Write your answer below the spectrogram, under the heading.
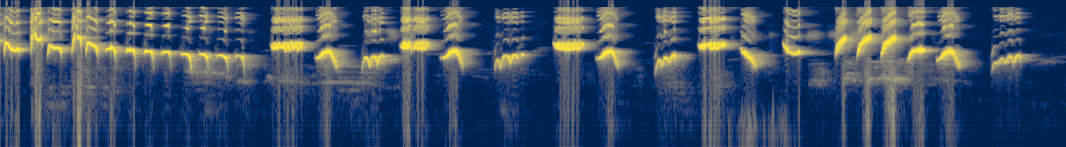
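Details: White-rumped shama singing energetically in 'gacor' style for morning listening: a long descending series of quick whistles, then loud clear whistled notes alternating with slurred down-sweeping phrases, repeated steadily.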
